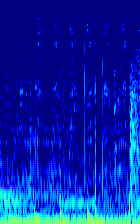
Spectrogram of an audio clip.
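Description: Faint background music with a steady held tone, and a handful of soft, irregular clicks from working at a computer desk.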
